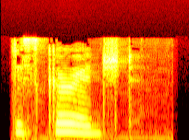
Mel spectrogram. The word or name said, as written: discouraged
